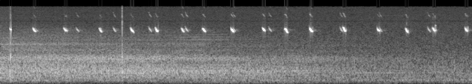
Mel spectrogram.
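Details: A water pipit's spring song: a steady series of sharp, high 'tsip' notes, about three each second, over a soft background hiss.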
